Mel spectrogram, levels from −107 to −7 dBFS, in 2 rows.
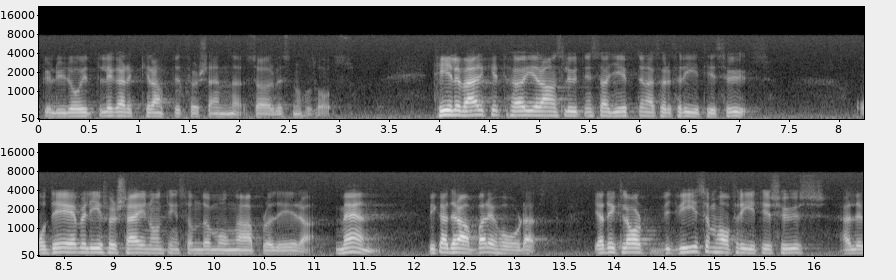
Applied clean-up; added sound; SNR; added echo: none; none; none; none.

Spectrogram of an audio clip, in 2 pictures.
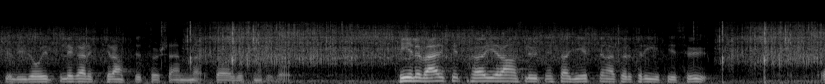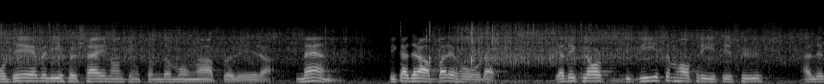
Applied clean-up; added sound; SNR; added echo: none; Engine; 11 dB; none.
